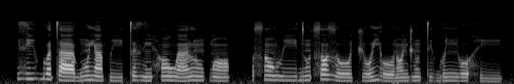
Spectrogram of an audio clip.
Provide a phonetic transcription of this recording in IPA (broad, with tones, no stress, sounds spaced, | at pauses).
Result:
z iː˦ ɡʷ a˦ t aː˨ ɡʷ ũ˦ j ã˧ p iː˨ t ə˦ z ĩ˧ h ɔ̃˦ w ã˨˦ l ũ˧ ɓ ɔ̃˧ | s ɔ̃˦ v iː˧ d ũ˦ s ɔ˦ z oː˨ t͡ʃ oː˨˦ j oː˨ ɾ ɔ̃˦ d͡ʒ ũ˦ t i˧ ɡʷ i˦ ɲ oː˧ h iː˨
